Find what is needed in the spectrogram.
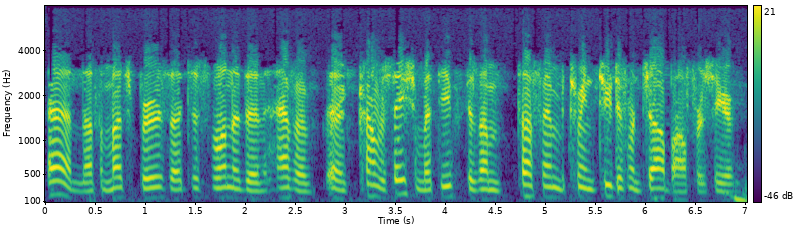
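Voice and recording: A man speaks at a medium pitch with ordinary pitch variation. His pace is fairly quick.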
